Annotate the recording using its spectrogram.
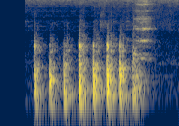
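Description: Rapid knocking on a hard surface: about seven quick, evenly spaced knocks, roughly five a second.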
